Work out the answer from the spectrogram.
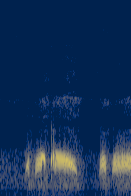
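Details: Spotted dove coos used as a lure for wild doves: one full phrase of two short notes and a long falling coo, then a second phrase begins with a short note and a sustained coo.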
